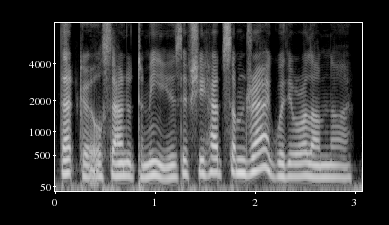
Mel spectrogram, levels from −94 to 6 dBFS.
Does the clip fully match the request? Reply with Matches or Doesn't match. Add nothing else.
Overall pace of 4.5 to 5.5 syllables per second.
Doesn't match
